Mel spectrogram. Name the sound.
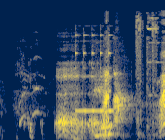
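dog barking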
